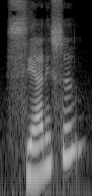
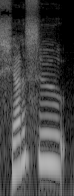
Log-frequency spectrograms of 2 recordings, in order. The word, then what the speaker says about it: Syanisu: But the creator's name is Sianisu. I think it should be pronounced because I'm pretty sure this creator is Japanese. Sianisu 530.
